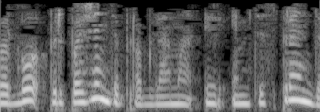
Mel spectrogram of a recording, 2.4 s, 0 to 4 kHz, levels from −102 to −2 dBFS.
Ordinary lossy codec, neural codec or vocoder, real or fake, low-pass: MP3, 16 kbps; none; real; 3.6 kHz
